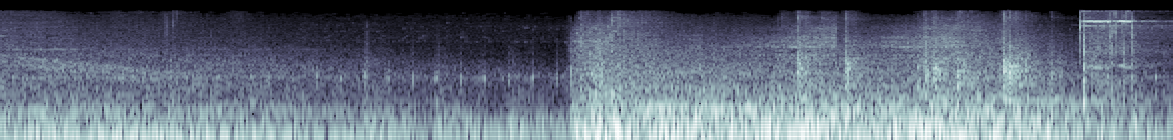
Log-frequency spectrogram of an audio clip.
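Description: Whirring and rattling of the drop zone machine on the Tipping Point game show as it pushes counters: a steady low mechanical drone that jumps sharply louder partway through, with clattering clicks over the later part.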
